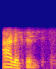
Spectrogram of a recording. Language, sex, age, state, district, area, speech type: Sanskrit, female, 45-60, Karnataka, Uttara Kannada, urban, conversation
